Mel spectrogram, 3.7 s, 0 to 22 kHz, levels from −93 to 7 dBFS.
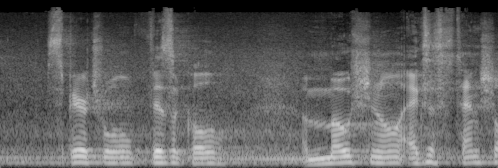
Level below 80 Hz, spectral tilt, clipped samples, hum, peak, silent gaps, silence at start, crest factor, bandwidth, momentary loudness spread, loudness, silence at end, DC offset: -66 dBFS; -4 dB/octave; under 0.1%; none; 0 dBFS; none; 0 s; 18 dB; 18 kHz; 13 LU; -18 LUFS; 0 s; under 0.1%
